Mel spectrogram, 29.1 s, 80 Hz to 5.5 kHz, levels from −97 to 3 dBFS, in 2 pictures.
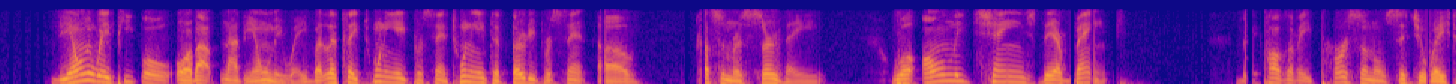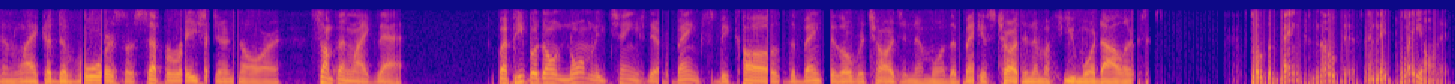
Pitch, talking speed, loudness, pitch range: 105 Hz, 150 wpm, -26 LUFS, 90-130 Hz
